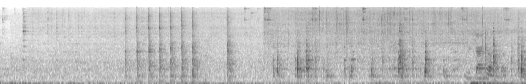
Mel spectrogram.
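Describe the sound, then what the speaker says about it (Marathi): Rice dry roasting in a kadhai, stirred with quick rhythmic scraping strokes that begin as separate clicks and then settle into continuous rattling and rustling of grains against the metal pan, close and clear. "आता तांदूळ चांगले सुके कलर बदलेपर्यंत आपण भाजून घ्यायचे"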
